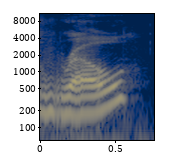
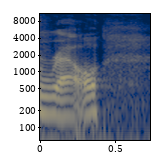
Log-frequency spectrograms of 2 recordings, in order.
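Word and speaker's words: Rehle: I believe it's pronounced Rell. It's R-E-H-L-E. He's of German descent. – Okay. – So I believe it's Rell.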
